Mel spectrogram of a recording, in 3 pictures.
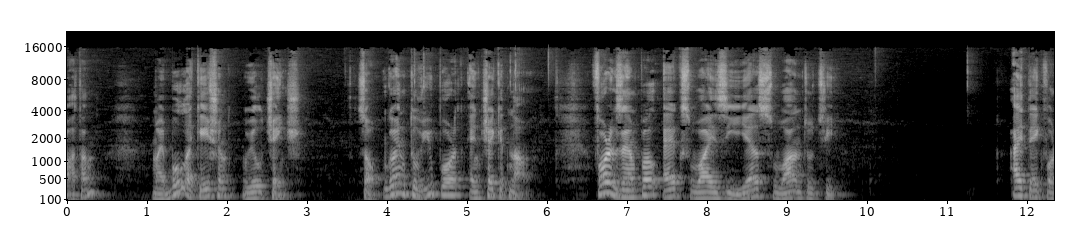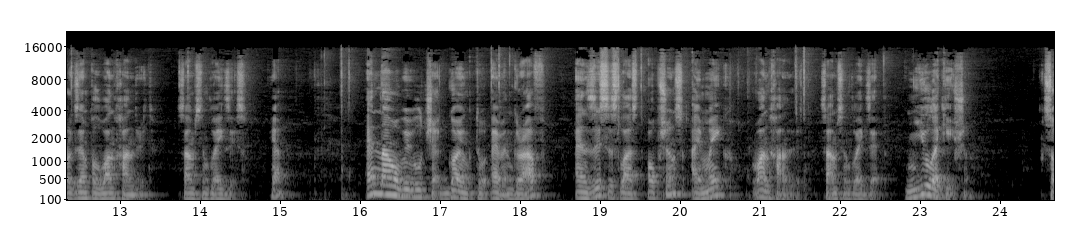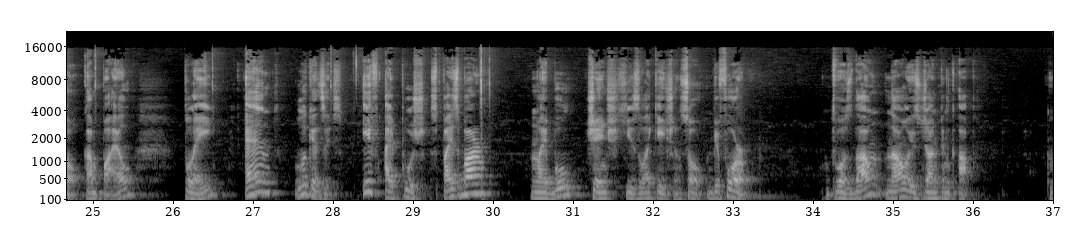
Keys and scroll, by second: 15.5 2, 15.8 Return, 20.7 1, 21.0 0, 21.5 Return, 29.9 space, 35.4 Escape.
